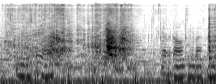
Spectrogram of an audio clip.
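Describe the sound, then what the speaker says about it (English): Dogs scuffle and bark in the background of a home kitchen, with yips, pants and whimpers mixed under a steady low hum and nearby activity. "And the dogs in the background fighting."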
